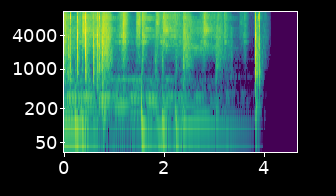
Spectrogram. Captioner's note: keyboard clacking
